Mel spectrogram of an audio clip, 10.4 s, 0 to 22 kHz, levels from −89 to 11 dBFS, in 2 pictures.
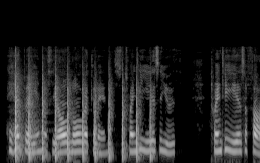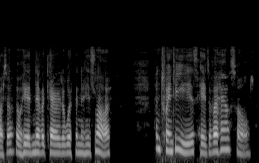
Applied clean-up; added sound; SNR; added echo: classical method spectral subtraction.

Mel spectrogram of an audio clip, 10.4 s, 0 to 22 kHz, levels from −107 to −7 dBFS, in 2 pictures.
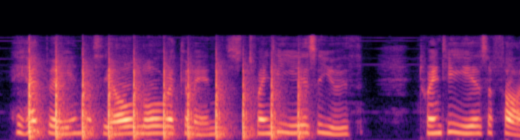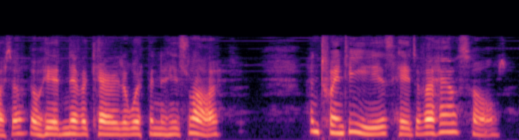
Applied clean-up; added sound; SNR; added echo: none; Knock / Wood; 1 dB; none.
